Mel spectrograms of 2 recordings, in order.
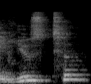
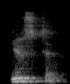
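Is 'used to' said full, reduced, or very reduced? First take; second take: full; very reduced. First: Both words are said fully and separately. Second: The two words are blended very heavily and casually. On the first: "you don't say used to, to. No, it doesn't sound right" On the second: "to make it even more uh, informal, it sounds like that"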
